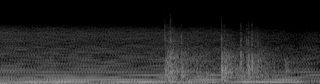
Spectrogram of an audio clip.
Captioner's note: clattering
